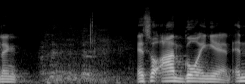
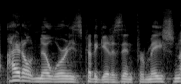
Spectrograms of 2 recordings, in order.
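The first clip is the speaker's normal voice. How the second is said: ordinary talk, nothing marked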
